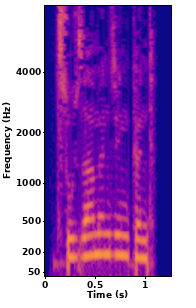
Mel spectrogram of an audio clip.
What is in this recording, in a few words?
"zusammensinkend", German; adjectives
